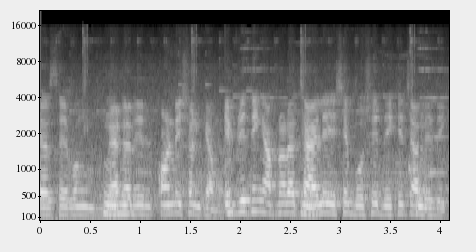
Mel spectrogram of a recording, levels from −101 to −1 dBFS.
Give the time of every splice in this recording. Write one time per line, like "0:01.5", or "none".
0:01.8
